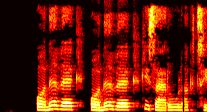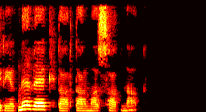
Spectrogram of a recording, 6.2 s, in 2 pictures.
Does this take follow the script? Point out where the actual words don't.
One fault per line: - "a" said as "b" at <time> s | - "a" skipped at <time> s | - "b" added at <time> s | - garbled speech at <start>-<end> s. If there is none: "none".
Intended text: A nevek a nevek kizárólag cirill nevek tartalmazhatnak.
none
